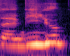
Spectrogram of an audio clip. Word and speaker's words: Beloop: Alors, on prononce Beloop parce que c'est un peu être dans la boucle, mais au problème.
